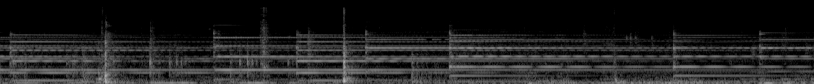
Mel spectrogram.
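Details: Chiming clock after its first service: steady tick with a run of clear ringing chime notes striking cleanly on the hour; keeps time, may need adjusting; normal hourly chime.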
